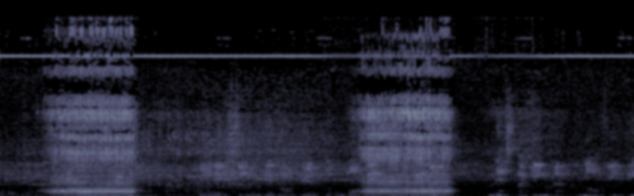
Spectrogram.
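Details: A sleeping Boston Terrier snores in two long, rasping breaths, each lasting about a second.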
